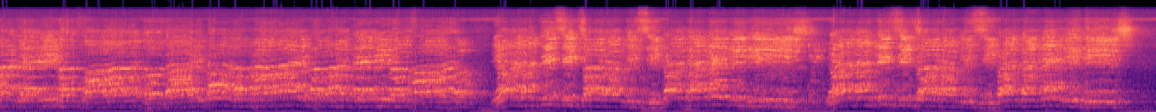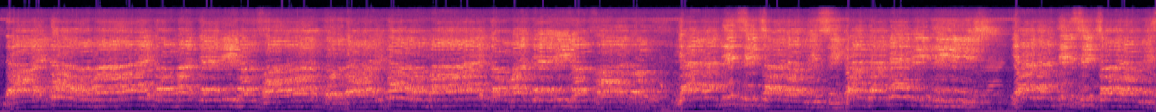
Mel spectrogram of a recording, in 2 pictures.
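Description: A mixed group of male and female voices singing a Bosnian folk song together, in phrases broken by short breaths every few seconds.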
